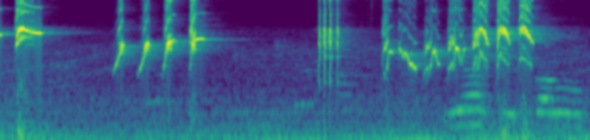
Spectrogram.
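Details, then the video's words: Javan indigo flycatcher, known locally as tledekan gunung or sikatan cacing, singing high thin notes: a sharp whistle, a quick series of descending slurred notes, a brief buzzy burst, then a run of rapid rising and falling whistles, with a faint lower tone beneath. "KICAU BURUNG TLEDEKAN GUNUNG JAWA/SIKATAN CACING"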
